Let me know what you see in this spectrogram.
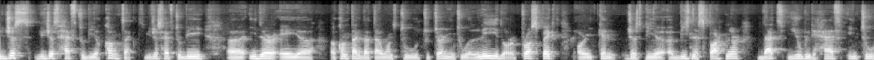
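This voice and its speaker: Speaking fairly quickly with a French accent, a man uses a dark, mellow tone and fairly even intonation. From Belgium, Brussels. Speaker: business software consultant. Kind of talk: interview. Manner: halting, many fillers.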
